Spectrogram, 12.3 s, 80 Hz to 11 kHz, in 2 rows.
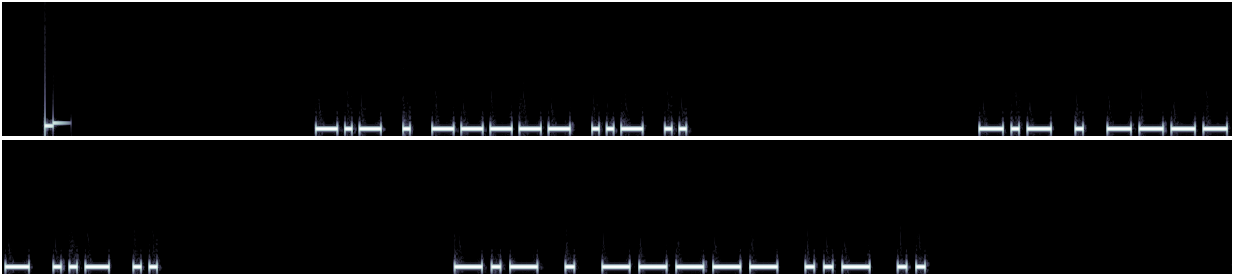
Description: Morse code, heard as a keyed tone, about 30 wpm, 700 Hz. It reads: KE0UI KE0UI KE0UI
